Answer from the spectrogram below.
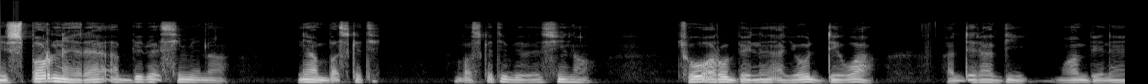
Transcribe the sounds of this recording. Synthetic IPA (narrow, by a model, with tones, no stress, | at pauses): nĩ˨spɔ˦ɾnã˨jɛ˨ɾɛ˦a˨be˦bɛ˨sĩ˦mẽ˨nã˨ | nĩ˦a˨ba˨skɛ˦ti̥˦ | a˨ba˨skɛ˦ti˦be˨bɛ˨sĩ˦nã˨ | t͡ʃo˦a˨ɾo˦be˨nẽ˦a˨jo˦de˦wa˦˨ | a˨de˦ɾa˦bi˦m˨ã˨˦be˨nẽ˦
